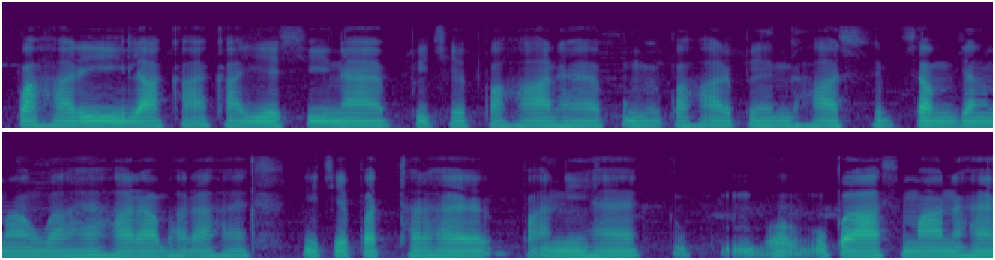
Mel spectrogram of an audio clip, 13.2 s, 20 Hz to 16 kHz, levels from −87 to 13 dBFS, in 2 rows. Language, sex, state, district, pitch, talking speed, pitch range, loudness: Hindi, male, Bihar, Muzaffarpur, 120 Hz, 120 wpm, 115-120 Hz, -35 LUFS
